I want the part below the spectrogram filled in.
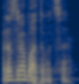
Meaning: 1. to begin to work with a zest, to get involved with one's work 2. to begin to work/run smoothly 3. passive of разраба́тывать (razrabátyvatʹ)
- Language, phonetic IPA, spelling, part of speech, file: Russian, [rəzrɐˈbatɨvət͡sə], разрабатываться, verb, Ru-разрабатываться.ogg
